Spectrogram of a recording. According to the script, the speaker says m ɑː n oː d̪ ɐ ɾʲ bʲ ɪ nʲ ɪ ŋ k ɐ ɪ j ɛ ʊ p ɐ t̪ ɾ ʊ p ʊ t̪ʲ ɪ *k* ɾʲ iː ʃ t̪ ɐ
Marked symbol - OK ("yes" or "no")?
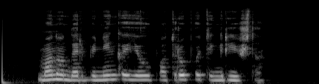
no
